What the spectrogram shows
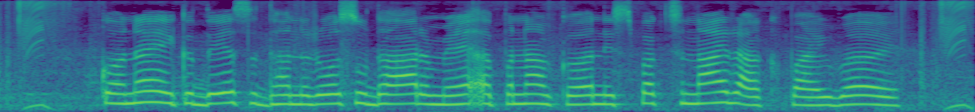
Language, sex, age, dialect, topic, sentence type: Maithili, female, 18-24, Angika, banking, statement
